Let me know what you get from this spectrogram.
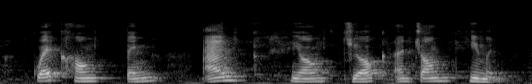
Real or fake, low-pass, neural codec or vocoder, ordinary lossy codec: fake; 7.2 kHz; codec, 16 kHz, 4 kbps, X-Codec, HuBERT features, trained on general audio; none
